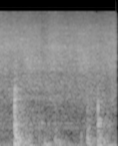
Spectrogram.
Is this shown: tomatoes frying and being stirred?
yes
